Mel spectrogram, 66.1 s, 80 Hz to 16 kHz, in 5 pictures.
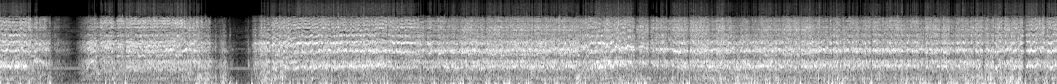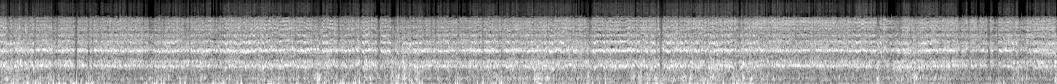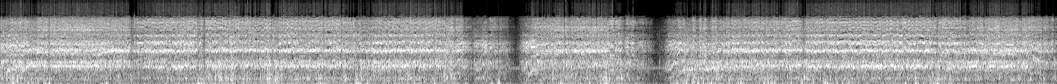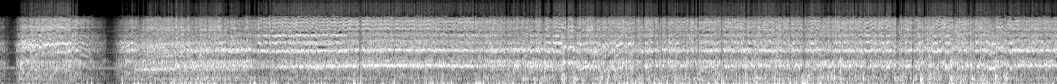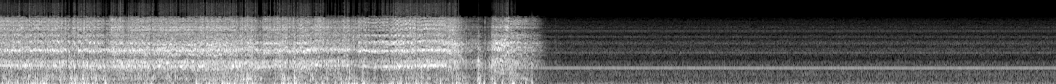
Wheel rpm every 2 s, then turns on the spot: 140, 130, 210, 220, 220, 230, 230, 230, 230, 230, 230, 230, 230, 210, 220, 210, 140, 140, 220, 160, 130, 220, 230, 220, 230, 230, 230, 210, 220, 70, 0, 0, 0.
38-40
